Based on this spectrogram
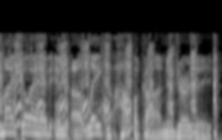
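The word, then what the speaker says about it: Hopatcong: All right, Mike, go ahead in Lake Hopatcon, New Jersey. Is that how you say it? Like a pack-on.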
